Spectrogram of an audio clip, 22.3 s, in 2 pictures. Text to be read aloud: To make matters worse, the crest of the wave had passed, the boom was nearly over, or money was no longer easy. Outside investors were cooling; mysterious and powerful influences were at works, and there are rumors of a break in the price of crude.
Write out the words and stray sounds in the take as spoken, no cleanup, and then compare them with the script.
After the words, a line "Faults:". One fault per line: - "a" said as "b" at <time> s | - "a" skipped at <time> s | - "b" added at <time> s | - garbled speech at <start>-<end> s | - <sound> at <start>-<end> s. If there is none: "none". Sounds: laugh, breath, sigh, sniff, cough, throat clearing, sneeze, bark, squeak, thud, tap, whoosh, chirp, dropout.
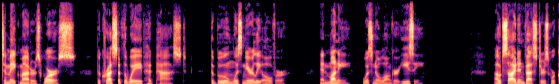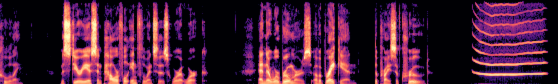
To make matters worse, the crest of the wave had passed, the boom was nearly over, and money was no longer easy. Outside investors were cooling; mysterious and powerful influences were at work, and there were rumors of a break in the price of crude.
Faults:
- "or" said as "and" at 6.4 s
- "works" said as "work" at 14.9 s
- "are" said as "were" at 16.6 s
- squeak at 20.6-22.2 s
